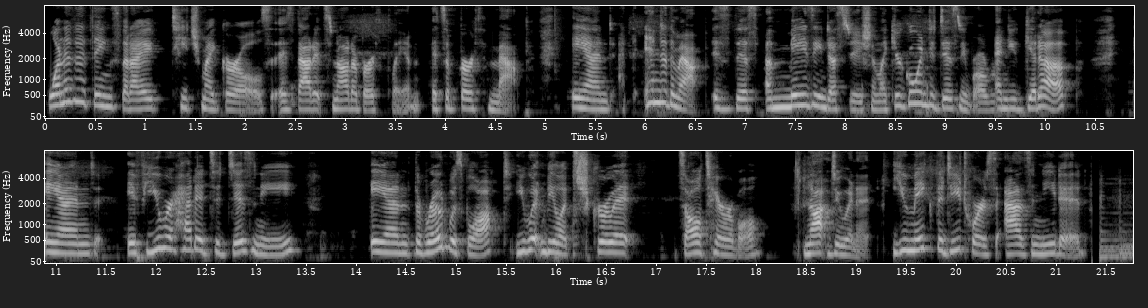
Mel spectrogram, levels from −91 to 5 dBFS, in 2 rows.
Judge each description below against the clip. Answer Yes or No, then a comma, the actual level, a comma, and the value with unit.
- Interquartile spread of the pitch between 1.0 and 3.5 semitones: No, average, 4.5 semitones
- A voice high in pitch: Yes, high, 215 Hz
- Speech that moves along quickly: No, average, 195 wpm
